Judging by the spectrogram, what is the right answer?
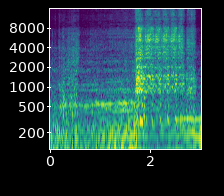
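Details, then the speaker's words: Suzuki Mehran VX/VXR Euro 2 petrol, fuel pipe disconnected for test: starter cranks steadily about three turns a second but never catches; no petrol arrives with ignition on and cranking, indicating fuel pump failure, crank no start. "ये देखिए नहीं, इसमें पेट्रोल नहीं आ रहा, बस ये देखिए इसमें पेट्रोल नहीं आया स्लो मारने से और स्विच ऑन करने से। इसका मतलब है इसके फ्यूल पंप में प्रॉब्लम है।"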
